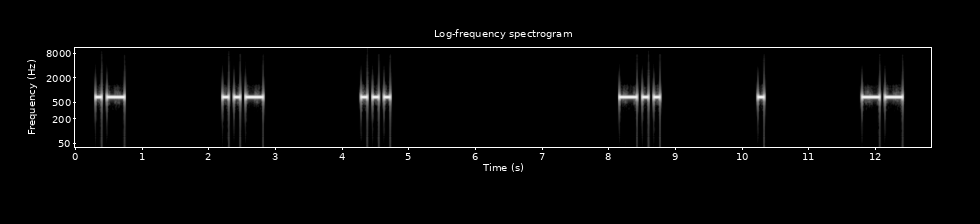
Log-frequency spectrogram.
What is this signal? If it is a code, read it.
Morse code, heard as a keyed tone, about 14 wpm, spaced as for 5 wpm, 680 Hz. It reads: AUS DEM
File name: Morsekurs / Witze / Witz 08. November 2022 25 F70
